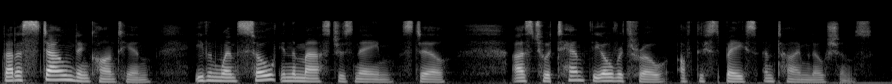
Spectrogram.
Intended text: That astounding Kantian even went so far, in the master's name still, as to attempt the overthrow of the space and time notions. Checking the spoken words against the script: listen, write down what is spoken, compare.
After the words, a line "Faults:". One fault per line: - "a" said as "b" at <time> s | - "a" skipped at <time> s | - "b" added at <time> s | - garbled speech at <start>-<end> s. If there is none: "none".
That astounding Kantian even went so in the master's name still, as to attempt the overthrow of the space and time notions.
Faults:
- "far" skipped at 2.7 s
